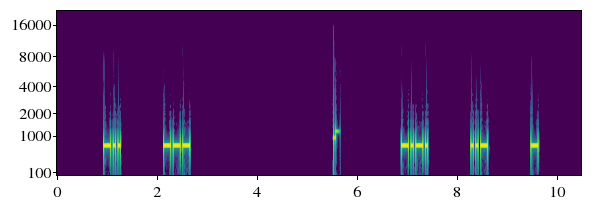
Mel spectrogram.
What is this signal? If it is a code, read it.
Morse code, heard as a keyed tone, about 25 wpm, spaced as for 9 wpm, 700 Hz. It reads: DO CUT
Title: 6x Character Spacing - Top 300 Words - 25wpm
